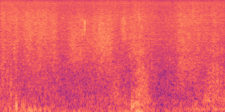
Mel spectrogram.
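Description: Mercerised cotton saree being flung open and spread out, the cloth rustling and brushing against the microphone with low rumbling handling noise, with a swish near the start and another about a second and a half in.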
